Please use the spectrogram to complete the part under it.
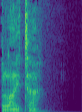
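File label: "blighter", British English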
